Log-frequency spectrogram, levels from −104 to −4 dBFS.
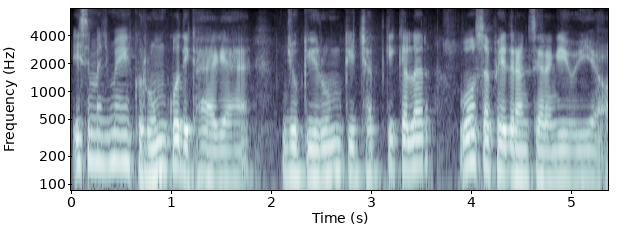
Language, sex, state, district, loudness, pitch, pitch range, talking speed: Hindi, male, Uttar Pradesh, Lucknow, -19 LUFS, 125 Hz, 115-150 Hz, 265 wpm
